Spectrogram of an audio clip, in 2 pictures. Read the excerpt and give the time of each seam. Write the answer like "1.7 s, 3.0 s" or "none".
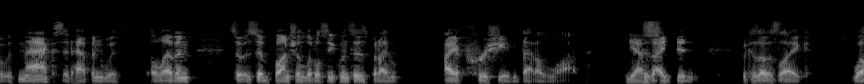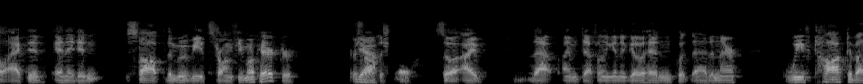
8.4 s, 10.7 s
